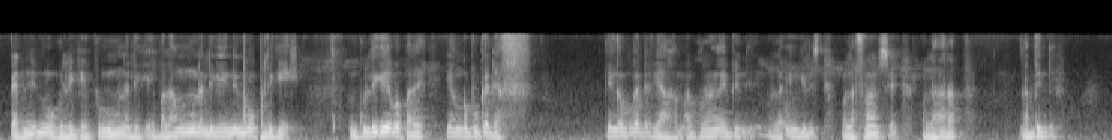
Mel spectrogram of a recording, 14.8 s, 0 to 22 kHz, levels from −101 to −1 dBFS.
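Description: From start to finish the speech carries a rough, hissy halo and a smeared, underwater quality, with nothing above about 7.7 kHz. The damage is plainly audible and points to Nellymoser compression, likely the Flash-era Asao codec at a rate that fits around 32 kbps. It codes short blocks at a fixed bit budget, so quieter bands get nothing and are refilled with noise, which produces the hiss and blurring heard here.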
